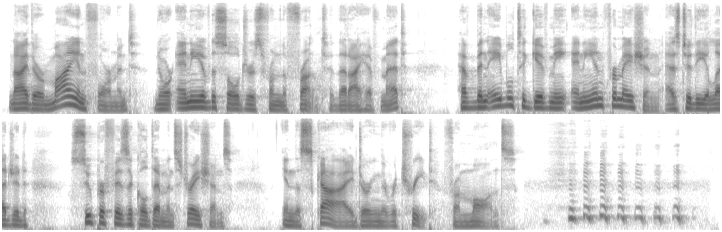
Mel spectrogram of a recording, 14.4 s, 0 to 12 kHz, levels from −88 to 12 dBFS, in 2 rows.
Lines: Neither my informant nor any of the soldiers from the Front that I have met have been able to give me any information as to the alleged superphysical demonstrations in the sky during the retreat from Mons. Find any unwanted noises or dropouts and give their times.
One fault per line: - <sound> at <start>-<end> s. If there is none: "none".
- laugh at 12.6-14.1 s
